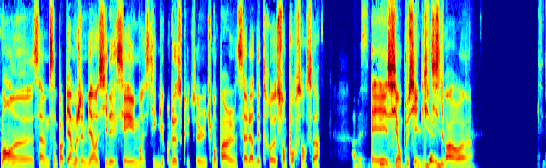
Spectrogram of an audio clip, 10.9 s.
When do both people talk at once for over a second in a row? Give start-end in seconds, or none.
7.4-8.9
